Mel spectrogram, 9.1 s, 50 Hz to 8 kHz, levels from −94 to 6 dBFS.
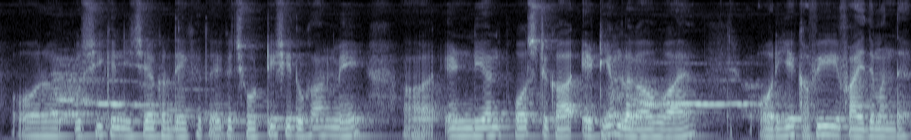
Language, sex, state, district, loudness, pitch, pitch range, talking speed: Hindi, male, Uttar Pradesh, Muzaffarnagar, -24 LUFS, 125 Hz, 120-130 Hz, 165 wpm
